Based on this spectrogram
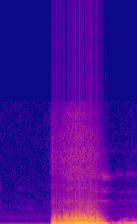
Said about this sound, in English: That's my breathing through my nose that's making that noise. Just to confirm that, right? I do have quite a nasal.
